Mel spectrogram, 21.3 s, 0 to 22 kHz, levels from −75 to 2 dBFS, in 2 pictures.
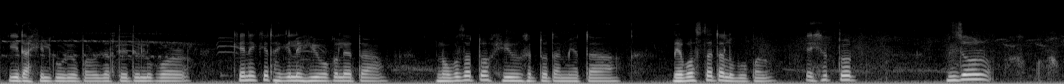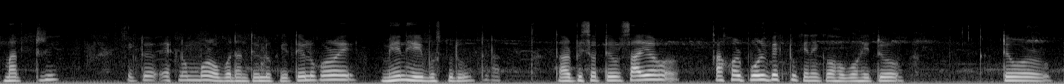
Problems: none marked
